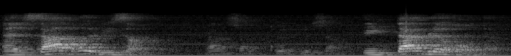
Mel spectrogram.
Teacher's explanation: Si tu remarques là, sabre luisant, le E de sabre va précéder d'un groupe liquide, BR, et va suivi après d'une consonne articulée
